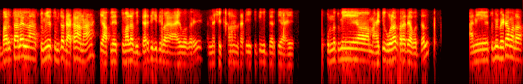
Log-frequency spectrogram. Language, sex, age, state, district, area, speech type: Marathi, male, 30-45, Maharashtra, Akola, rural, conversation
